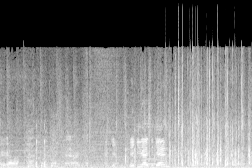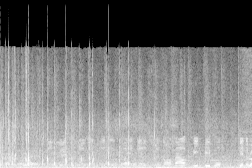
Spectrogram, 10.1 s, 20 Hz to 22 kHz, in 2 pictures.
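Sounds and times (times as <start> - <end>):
voices talking: 0.0 - 10.0
crowd handclaps: 2.3 - 7.9.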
